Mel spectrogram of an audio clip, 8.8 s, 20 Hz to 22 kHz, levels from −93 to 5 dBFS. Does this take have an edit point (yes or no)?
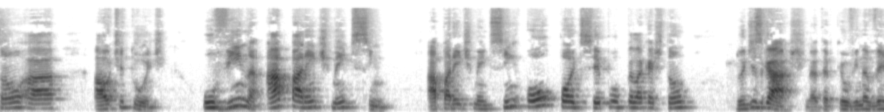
no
